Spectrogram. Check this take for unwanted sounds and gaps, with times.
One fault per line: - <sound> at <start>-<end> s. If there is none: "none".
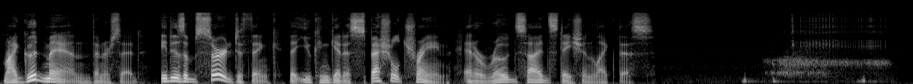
- breath at 7.4-9.0 s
